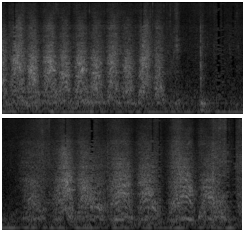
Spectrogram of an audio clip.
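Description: A gloved hand rubs a blue microfiber cloth back and forth across a black rubber treadmill belt with a red Sunny logo. The steady, brisk wiping strokes make a bright, hissing scrub, which quiets briefly near the middle before resuming.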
